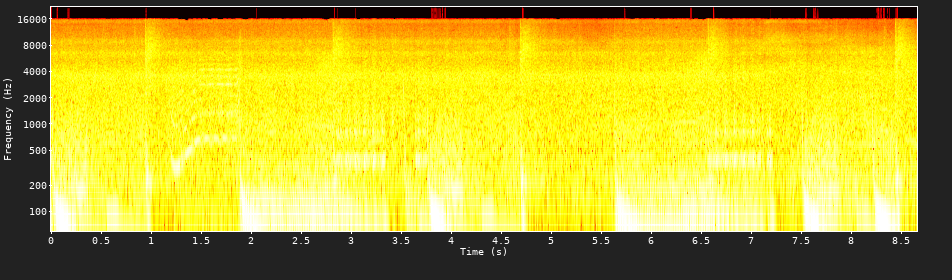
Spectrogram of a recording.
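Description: Background electronic music with a heavy bass that drops out and comes back every couple of seconds, repeating synth notes and sweeping pitch glides.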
